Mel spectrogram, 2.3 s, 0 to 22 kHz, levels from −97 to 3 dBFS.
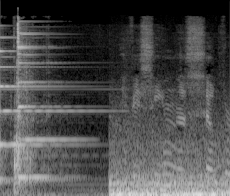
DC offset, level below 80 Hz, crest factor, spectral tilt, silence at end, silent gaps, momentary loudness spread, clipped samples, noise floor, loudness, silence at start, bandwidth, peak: under 0.1%; -22 dBFS; 18 dB; -3.5 dB/octave; 0 s; none; 18 LU; under 0.1%; -40 dBFS; -23 LUFS; 0 s; 16 kHz; -2 dBFS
